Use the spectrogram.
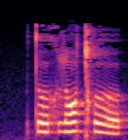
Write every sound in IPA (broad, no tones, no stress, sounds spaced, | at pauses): t̪ ʊː x z ɔ ǀʰ ʊː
